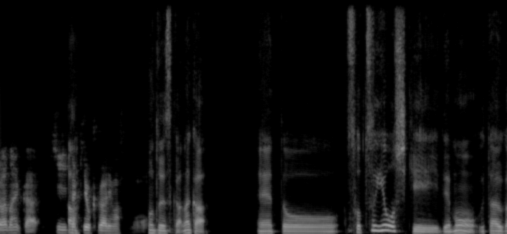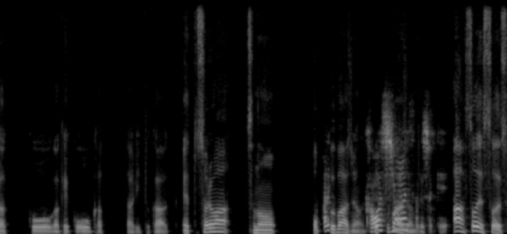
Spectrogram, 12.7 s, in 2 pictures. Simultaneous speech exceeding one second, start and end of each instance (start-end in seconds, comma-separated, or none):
10.3-12.0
